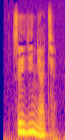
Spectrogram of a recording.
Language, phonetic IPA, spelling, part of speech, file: Russian, [sə(j)ɪdʲɪˈnʲætʲ], соединять, verb, Ru-соединять.ogg
- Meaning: 1. to unite, to join 2. to connect, to put through 3. to combine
